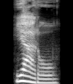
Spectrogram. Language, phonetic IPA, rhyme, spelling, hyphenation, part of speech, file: Hungarian, [ˈjaːroː], -roː, járó, já‧ró, verb / adjective / noun, Hu-járó.ogg
- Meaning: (verb) present participle of jár; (adjective) 1. going, walking, moving 2. due to 3. consequent upon something, inherent in something; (noun) person who is walking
